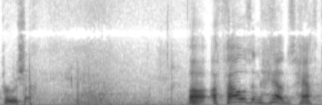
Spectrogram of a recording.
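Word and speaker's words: पुरुष: a being named perua actually it should be it's just an S with a DOT under it so that the Sanskrit is among you do not get offended but it's pronounced peria uh a thousand heads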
